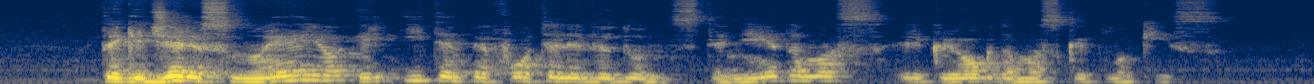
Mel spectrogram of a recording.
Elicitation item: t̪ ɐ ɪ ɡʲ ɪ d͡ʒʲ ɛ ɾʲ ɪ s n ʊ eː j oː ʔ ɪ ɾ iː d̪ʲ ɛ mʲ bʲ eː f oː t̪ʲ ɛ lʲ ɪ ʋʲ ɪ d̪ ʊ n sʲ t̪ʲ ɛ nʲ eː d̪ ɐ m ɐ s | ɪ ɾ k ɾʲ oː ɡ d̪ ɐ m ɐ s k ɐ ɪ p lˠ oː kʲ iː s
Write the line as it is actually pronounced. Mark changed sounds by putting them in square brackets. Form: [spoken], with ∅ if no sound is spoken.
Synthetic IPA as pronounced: t̪ ɐ ɪ ɡʲ ɪ d͡ʒʲ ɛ ɾʲ ɪ s n ʊ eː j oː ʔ ɪ ɾ iː [t̪ʲ] ɛ mʲ [pʲ] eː f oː t̪ʲ ɛ lʲ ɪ ʋʲ ɪ d̪ ʊ n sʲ t̪ʲ ɛ nʲ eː d̪ ɐ m ɐ s | ɪ ɾ k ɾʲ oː ɡ d̪ ɐ m ɐ s k ɐ ɪ p lˠ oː kʲ iː s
